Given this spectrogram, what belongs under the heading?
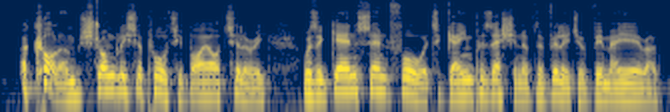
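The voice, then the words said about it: Generic working-class English accent. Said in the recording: “I'm not going to do an Irish accent. I'm going to do generic working class English.”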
